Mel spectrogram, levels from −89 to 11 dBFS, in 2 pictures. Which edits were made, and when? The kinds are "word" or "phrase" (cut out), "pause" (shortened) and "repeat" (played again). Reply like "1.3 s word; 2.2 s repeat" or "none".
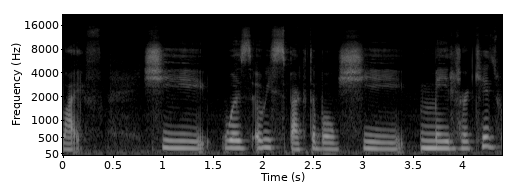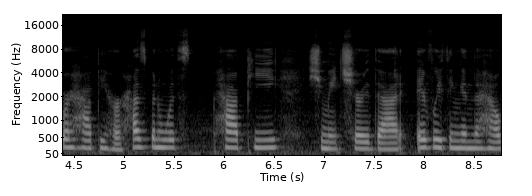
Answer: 2.0 s word; 2.7 s word; 3.9 s phrase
